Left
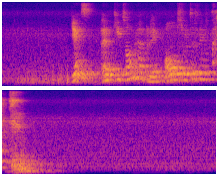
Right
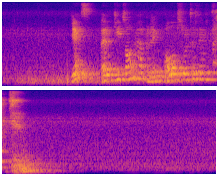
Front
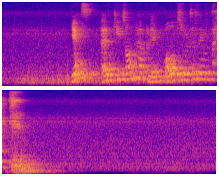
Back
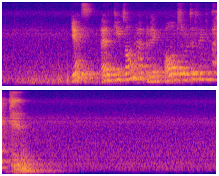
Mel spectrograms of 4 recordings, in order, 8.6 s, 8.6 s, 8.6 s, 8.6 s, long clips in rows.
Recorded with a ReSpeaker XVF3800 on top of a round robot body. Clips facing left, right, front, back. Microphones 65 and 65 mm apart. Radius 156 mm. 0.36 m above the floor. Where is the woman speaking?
70° right, 1.3 m; by 4.1 s 140° right, 2.5 m.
